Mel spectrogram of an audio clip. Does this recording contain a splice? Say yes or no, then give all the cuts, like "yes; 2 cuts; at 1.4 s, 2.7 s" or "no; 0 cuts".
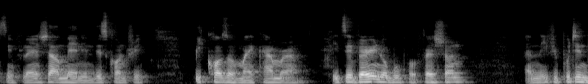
yes; 1 cut; at 3.3 s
